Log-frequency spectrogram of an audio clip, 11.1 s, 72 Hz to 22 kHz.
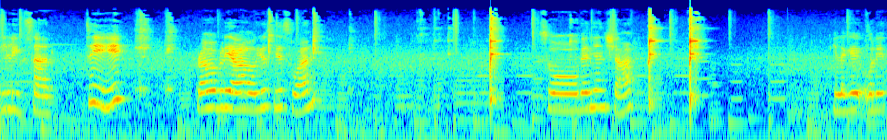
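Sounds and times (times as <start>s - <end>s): quiet background music: 0.0s - 11.0s
ceramic teapot lid clinks: 5.4s - 6.4s, 8.1s - 8.9s.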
